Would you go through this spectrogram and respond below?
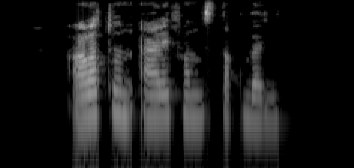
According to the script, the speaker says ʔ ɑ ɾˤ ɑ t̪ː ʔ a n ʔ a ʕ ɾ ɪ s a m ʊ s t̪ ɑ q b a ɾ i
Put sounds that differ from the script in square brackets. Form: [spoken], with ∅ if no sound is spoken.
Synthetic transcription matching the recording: ʔ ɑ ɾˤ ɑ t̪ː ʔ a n ʔ a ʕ ɾ ɪ [f] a m ʊ s t̪ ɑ q b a [l] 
